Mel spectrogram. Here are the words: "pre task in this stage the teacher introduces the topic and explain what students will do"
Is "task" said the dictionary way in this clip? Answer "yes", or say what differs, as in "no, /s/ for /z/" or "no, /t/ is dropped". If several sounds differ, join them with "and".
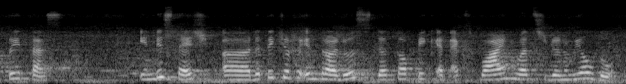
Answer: no, /k/ is dropped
